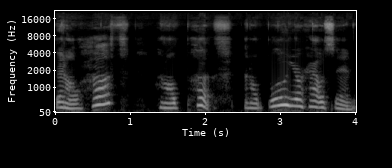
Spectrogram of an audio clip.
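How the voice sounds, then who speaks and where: The speaker is bellowing in a put-on character voice. The pace is fairly slow. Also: woman, medium pitch for a woman. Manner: roaring, threatening.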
